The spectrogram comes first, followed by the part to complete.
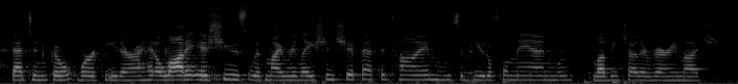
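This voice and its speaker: Over noticeable background noise, a woman with an American accent talks at a fairly quick pace in a flat monotone at a medium pitch. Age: 60s. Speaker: recovering alcoholic sharing testimony. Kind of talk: testimony.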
